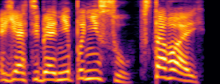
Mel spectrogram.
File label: revive friend loud, Russian; Producer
